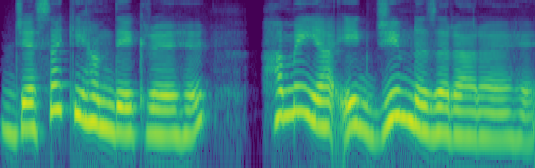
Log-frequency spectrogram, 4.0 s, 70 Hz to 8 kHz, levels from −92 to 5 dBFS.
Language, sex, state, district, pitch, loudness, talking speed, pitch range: Hindi, female, Delhi, New Delhi, 220 Hz, -13 LUFS, 210 wpm, 185-280 Hz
